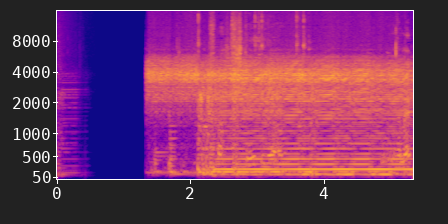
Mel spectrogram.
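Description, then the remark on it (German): An electric guitar played through a Big Muff fuzz distortion pedal, with thick clipped sustained notes that swell and ring out loudly after a short silence, no voices present. “richtig, das kommt schon so ins Clipping, dass ich das schon fast überschlägt. Also mal dieses Sagging eigentlich, also das sackt richtig ein.”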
